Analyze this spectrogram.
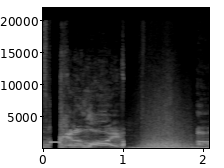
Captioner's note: whoosh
